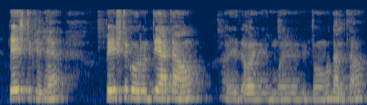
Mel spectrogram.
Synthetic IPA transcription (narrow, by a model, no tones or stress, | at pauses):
pesʈkela | pesʈkoɾuːnt̪ijat̪aõ | t̪uɡalt̪ã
